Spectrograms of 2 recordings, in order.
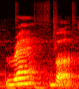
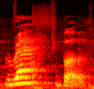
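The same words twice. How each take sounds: The two takes are said the same way.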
